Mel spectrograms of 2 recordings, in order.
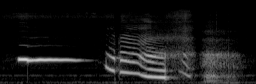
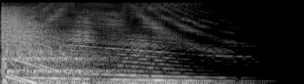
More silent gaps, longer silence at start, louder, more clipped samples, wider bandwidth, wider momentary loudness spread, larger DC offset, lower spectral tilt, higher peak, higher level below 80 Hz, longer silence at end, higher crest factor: neither; first, 0.15 s vs 0 s; second, -22 LUFS vs -17 LUFS; neither; second, 15.5 kHz vs 19.5 kHz; about the same, 20 LU vs 19 LU; neither; about the same, -4.5 dB/octave vs -4 dB/octave; second, -10 dBFS vs -2 dBFS; second, -62 dBFS vs -28 dBFS; second, 0.2 s vs 0.8 s; about the same, 14 dB vs 16 dB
